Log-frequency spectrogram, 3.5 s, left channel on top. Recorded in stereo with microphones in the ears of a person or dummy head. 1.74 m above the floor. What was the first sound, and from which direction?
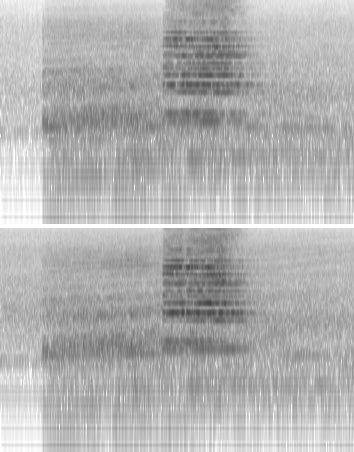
A car horn, centre (ahead or behind).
